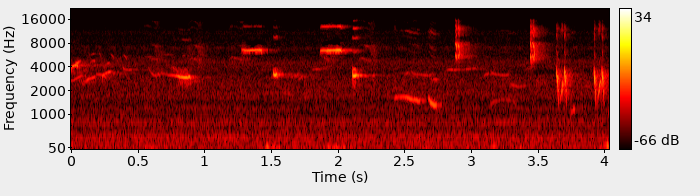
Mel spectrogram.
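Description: Small birds calling in short, scattered chirps and brief downward-slurred whistles over a faint outdoor hiss, with a few quick ticks near the end.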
